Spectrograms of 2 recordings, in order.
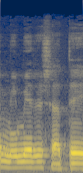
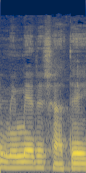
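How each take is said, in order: The two takes are said the same way.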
